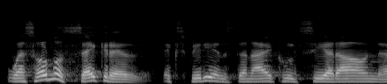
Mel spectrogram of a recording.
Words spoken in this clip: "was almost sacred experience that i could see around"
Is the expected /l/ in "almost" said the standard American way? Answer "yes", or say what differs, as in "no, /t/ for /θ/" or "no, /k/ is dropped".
yes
